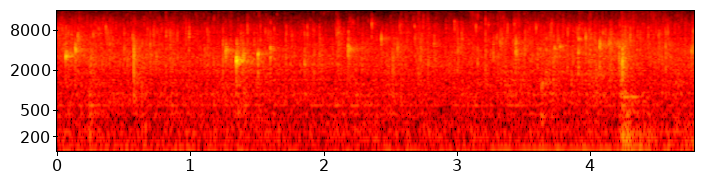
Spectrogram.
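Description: Green tomato slices fry in a pan with a steady, close crackling sizzle and scattered pops, no voices.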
